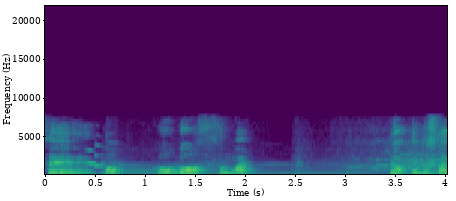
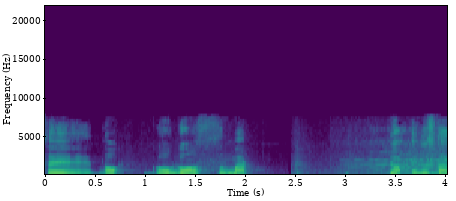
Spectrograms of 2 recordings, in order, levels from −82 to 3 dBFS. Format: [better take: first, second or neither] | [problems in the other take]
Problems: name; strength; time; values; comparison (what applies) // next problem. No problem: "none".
second | background sound (Wind instrument, woodwind instrument); 17 dB below the speech // room echo; dies away in 0.2 s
